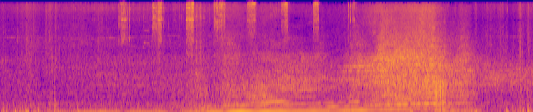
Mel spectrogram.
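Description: Car engine running steadily, then revving up with a rising pitch for several seconds. Near the end the pitch drops sharply and the sound fades.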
